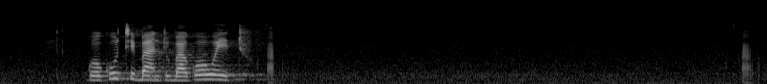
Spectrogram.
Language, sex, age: Xhosa, female, 30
